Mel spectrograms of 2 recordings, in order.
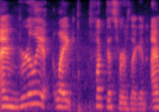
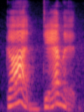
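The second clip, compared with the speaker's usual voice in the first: louder, slow god damn it; exasperated groan; 2 semitones higher, 11 dB louder than usual. Real, not acted. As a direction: drag it out in frustration. Exasperated at the dialogue.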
